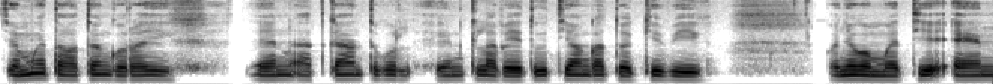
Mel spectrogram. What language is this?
Kalenjin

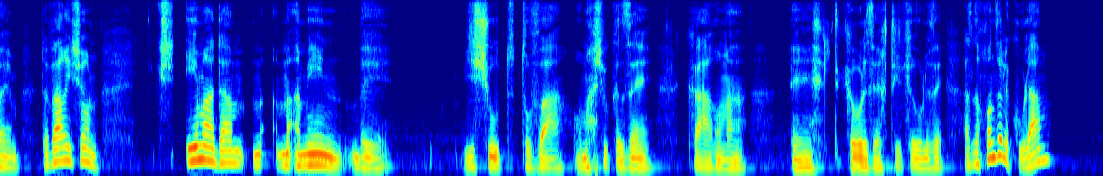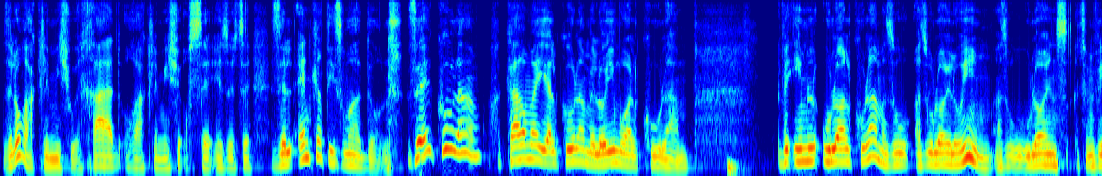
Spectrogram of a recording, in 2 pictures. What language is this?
Hebrew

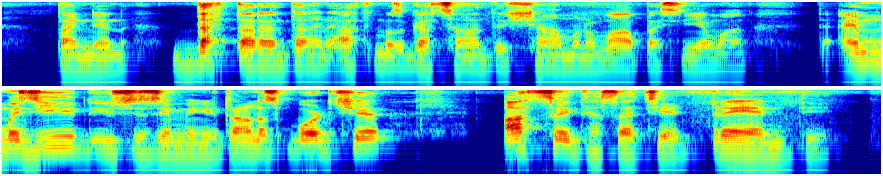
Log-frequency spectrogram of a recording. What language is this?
Kashmiri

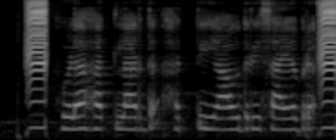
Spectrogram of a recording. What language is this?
Kannada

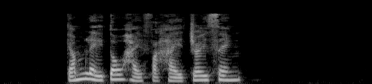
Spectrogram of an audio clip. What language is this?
Cantonese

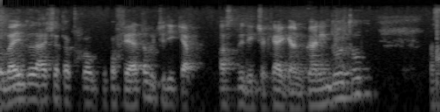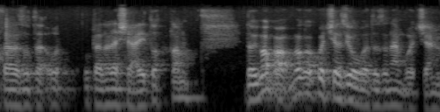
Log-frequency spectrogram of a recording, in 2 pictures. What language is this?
Hungarian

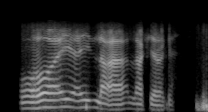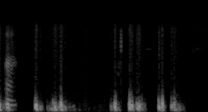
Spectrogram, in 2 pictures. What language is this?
Manipuri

